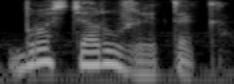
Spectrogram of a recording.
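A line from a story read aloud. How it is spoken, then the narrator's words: Calm voice. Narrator (Russian): сказал он своим, как обычно, спокойным голосом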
